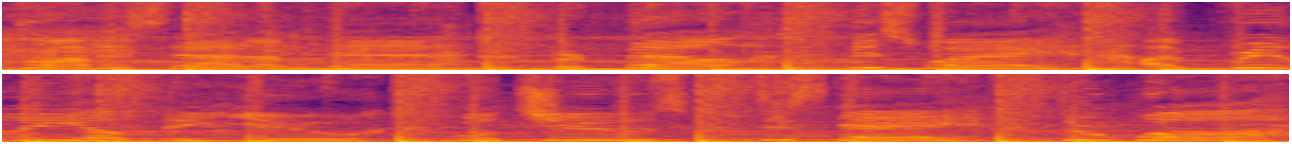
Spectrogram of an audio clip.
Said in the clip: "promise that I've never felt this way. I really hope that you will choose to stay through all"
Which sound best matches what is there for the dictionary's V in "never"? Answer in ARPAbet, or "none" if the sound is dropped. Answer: B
